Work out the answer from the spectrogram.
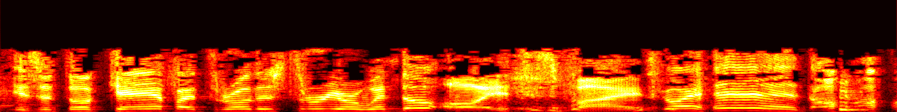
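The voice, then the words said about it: Unconvincing put-on French accent. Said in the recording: “You haven't quite got the accent down... it sounds more like Pepe Le Pew chasing Penelope”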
